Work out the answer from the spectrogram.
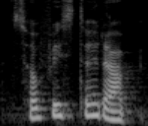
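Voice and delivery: plain reading voice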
